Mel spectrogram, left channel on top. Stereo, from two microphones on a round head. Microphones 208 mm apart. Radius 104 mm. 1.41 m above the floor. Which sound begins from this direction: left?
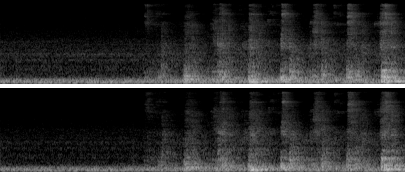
Running footsteps, at 1.4 s.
